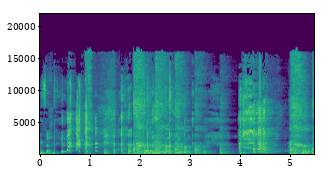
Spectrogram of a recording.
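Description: A burst of loud coughing mixed with hard, wheezing laughter, a rapid string of short hacks at first, then longer strained coughs and breathless laughing fits with brief pauses between.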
